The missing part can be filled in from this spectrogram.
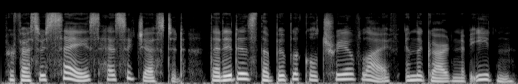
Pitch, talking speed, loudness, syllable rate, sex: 190 Hz, 195 wpm, -17 LUFS, 5.4 syllables/s, female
